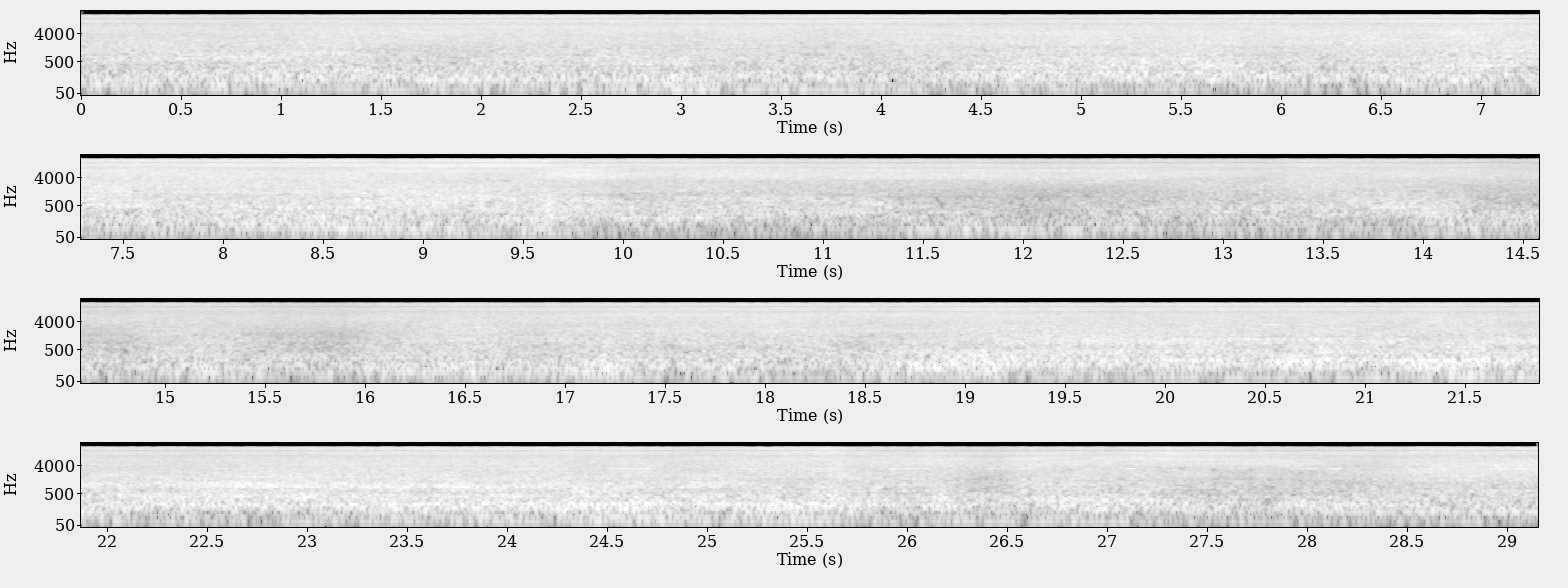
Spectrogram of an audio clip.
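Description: High-pressure spray wand at a self-serve car wash, hissing steadily as it sprays water over the car's bodywork. The spray eases slightly for a few seconds near the middle.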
